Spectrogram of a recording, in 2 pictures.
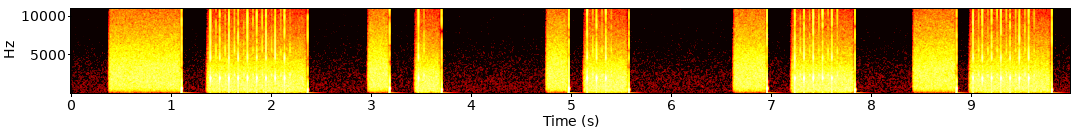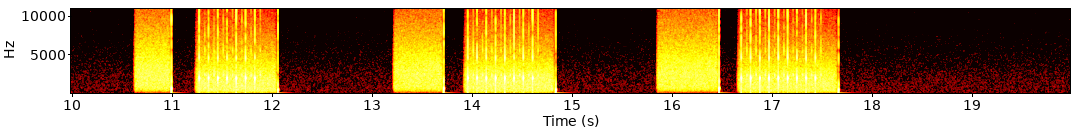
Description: Pulse dialling, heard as a rotary dial, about 11 pulses a second. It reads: 9 1 3 5 7 7 8 9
